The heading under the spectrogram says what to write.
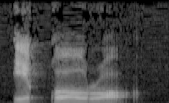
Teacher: we're going to read the hamzatul wasl as if it's got the kasra underneath it. So that's going to be iqra.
